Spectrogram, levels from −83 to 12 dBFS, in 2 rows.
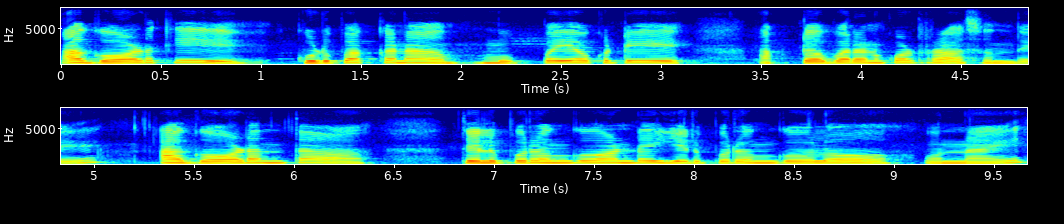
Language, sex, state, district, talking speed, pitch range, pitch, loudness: Telugu, female, Telangana, Hyderabad, 105 wpm, 230-260 Hz, 245 Hz, -17 LUFS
